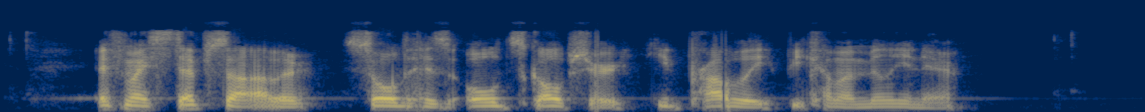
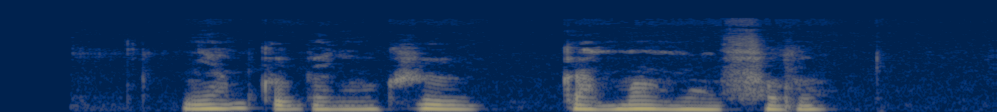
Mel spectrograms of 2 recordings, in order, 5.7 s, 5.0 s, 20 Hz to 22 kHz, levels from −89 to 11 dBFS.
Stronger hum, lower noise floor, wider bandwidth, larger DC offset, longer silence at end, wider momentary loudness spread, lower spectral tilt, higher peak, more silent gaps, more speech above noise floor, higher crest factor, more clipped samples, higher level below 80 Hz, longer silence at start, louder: neither; about the same, -68 dBFS vs -70 dBFS; second, 7.4 kHz vs 10 kHz; neither; about the same, 0.95 s vs 0.85 s; about the same, 10 LU vs 9 LU; second, -4 dB/octave vs -9 dB/octave; first, -2 dBFS vs -10 dBFS; neither; first, 49 dB vs 43 dB; about the same, 18 dB vs 20 dB; neither; about the same, -64 dBFS vs -64 dBFS; second, 0.5 s vs 0.95 s; first, -18 LUFS vs -29 LUFS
